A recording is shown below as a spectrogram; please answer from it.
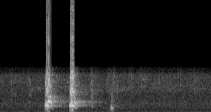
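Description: A dog barking: two loud barks about half a second apart, about a second in, then a softer third bark.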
